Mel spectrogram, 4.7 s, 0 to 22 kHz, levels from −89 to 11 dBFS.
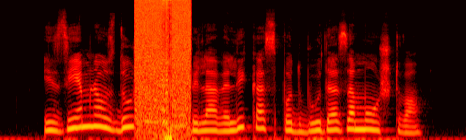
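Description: A wrong sample width fault runs from 1.36 to 1.92 s in this speech clip, just before "bila velika". Audio written as 16-bit integers is read as packed 24-bit integers, so each decoded value straddles mismatched bytes and only some keep the signal's real top bits. The result is a burst of loud noise with the speech buried inside. Because three bytes now make one sample instead of two, the buried speech runs 1.5 times fast and raised in pitch.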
